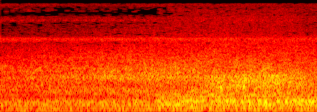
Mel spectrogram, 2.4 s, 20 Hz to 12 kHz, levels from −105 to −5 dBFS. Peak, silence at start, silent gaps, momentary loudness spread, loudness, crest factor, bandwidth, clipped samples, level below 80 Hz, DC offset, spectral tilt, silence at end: -22 dBFS; 0 s; none; 9 LU; -36 LUFS; 14 dB; 11.5 kHz; under 0.1%; -54 dBFS; under 0.1%; -6 dB/octave; 0 s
